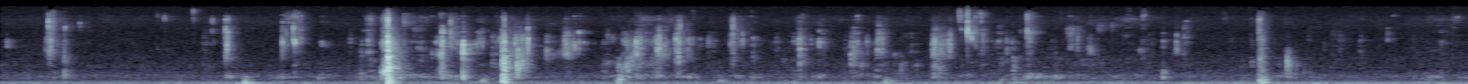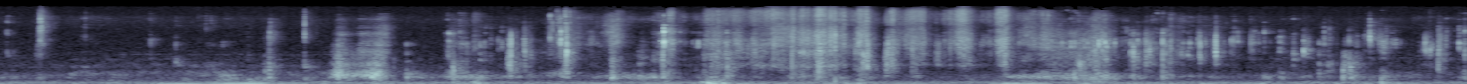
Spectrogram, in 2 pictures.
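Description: Close-miked chewing and biting of chewy Korean spicy rice cakes (tteokbokki), with sticky, wet mouth sounds and many short, sharp clicks, the loudest about four seconds in. The sounds grow busier and denser a little past two-thirds of the way through.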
